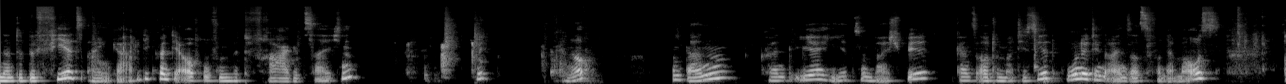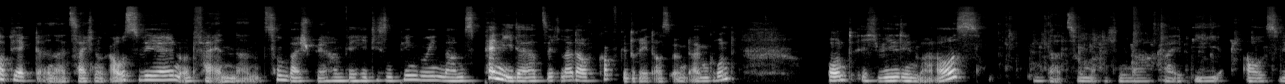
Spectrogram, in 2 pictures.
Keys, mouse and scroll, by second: 6.0 shift+ß, 24.2-25.7 typing.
